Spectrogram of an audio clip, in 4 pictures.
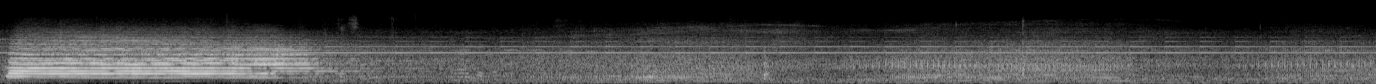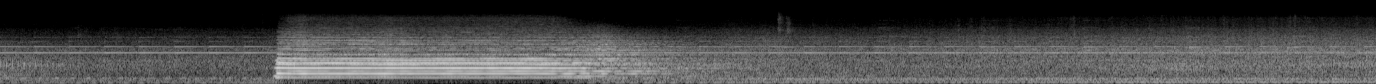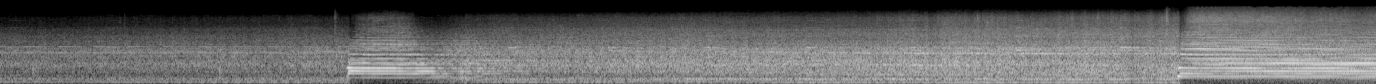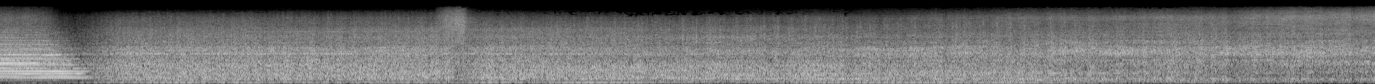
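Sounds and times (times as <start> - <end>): locomotive air horn blasts: 0.0 - 3.7, 16.5 - 20.7, 31.0 - 32.6, 39.2 - 42.3
train wheels rumbling: 0.0 - 55.0.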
